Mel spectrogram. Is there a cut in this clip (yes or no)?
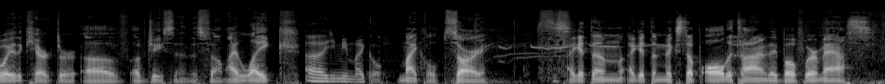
no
